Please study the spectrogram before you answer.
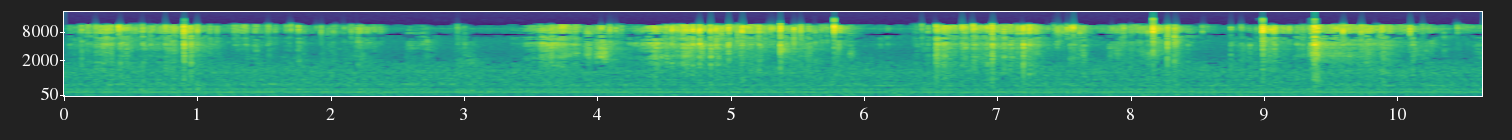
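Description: A knife carves a solid, dry bar of soap with a gold coating, shaving off crumbly flakes. A steady, bright crackling and crunching texture runs throughout, with sharper snaps here and there over a constant low hum.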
